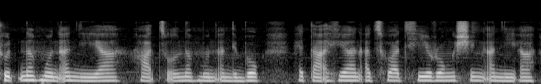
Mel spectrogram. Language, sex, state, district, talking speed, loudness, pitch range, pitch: Mizo, female, Mizoram, Aizawl, 220 wpm, -17 LUFS, 170-185 Hz, 175 Hz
